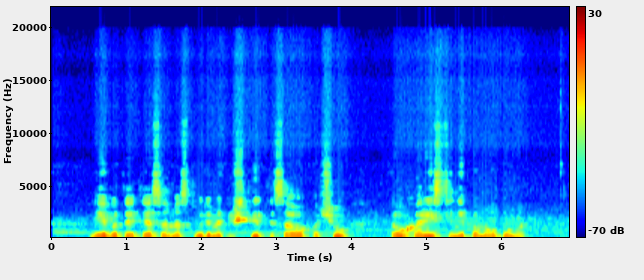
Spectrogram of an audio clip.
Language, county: Lithuanian, Utena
